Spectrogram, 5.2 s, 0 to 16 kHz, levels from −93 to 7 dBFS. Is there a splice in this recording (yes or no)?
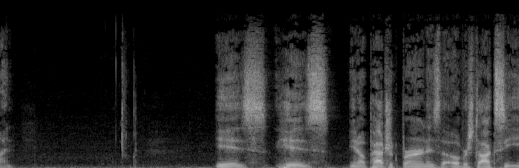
no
